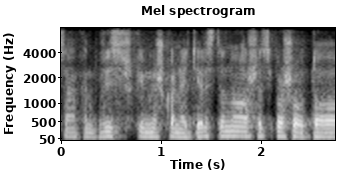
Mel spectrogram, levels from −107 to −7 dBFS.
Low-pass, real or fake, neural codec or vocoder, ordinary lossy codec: 7.2 kHz; real; none; Opus, 64 kbps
